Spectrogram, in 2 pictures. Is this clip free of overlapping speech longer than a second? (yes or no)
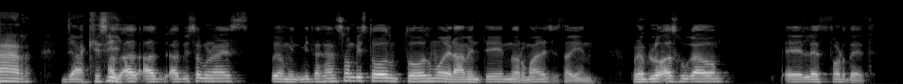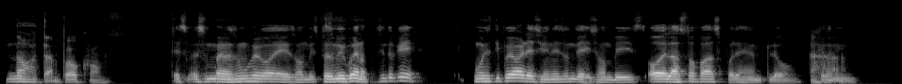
yes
